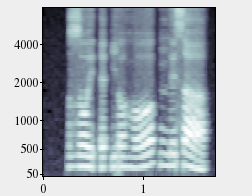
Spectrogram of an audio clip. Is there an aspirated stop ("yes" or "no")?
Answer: no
